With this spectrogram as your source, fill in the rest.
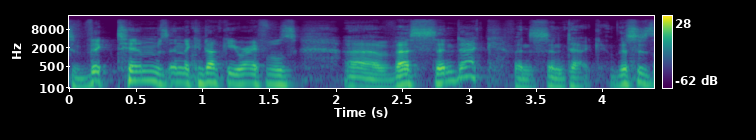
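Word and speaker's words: Vacendak: Got Hollywood Punks, Victims, and the Kentucky Rifles, Vesendek. This is like the episode where I'm kind of learning how to pronounce some things here. Vasendek.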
